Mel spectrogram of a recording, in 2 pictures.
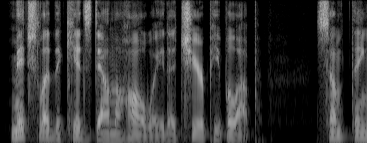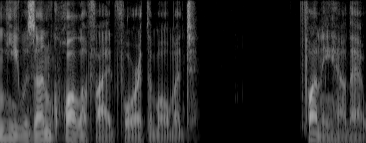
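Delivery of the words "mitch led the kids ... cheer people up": ordinary delivery, nothing marked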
